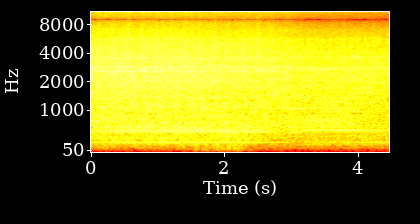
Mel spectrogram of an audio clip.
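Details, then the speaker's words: V8-swapped Chevrolet Colorado after fan repair so the radiator fan speeds up properly with AC on (previously too slow, AC cut out on high pressure): strong steady rush of air with faint hum, fan running flat out; radiator fan at full speed. "It's definitely moving more air, but it's not like, you know, cooking. It's not like bucking. Oh yeah, you can hear it now. That's a good sign."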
